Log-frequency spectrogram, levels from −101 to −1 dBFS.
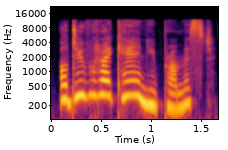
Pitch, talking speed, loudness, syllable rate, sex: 265 Hz, 250 wpm, -17 LUFS, 6.1 syllables/s, female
